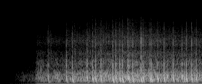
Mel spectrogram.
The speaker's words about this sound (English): Look at the fireworks. It's midnight. Listen.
